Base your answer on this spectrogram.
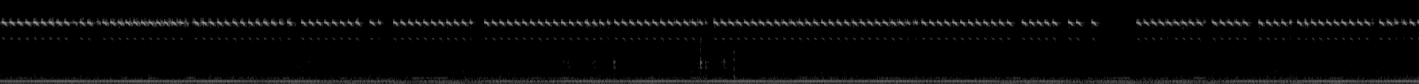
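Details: Yeoul spotted bell cricket (여울알락방울벌레) recorded in Korea by the National Institute of Biological Resources, 2020: a high, steady, fast-pulsed shrill trill running in long bursts with brief breaks near the middle, over a faint low hum.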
